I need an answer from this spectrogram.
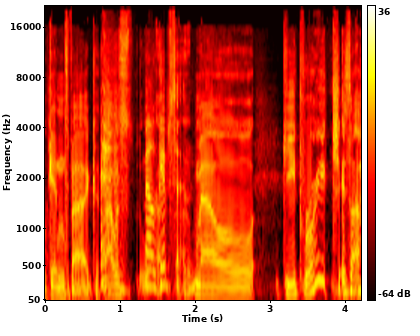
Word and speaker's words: Mel Giedroyc: Mel Giedroyc?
